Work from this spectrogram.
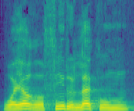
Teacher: এখানে রা সাকিন, তার ডাইনে জের আসছে, এ রাকে পাতলা আওয়াজে পড়তে হবে।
